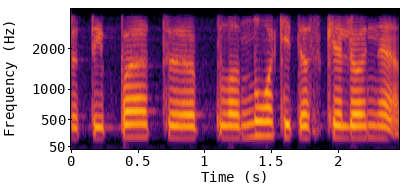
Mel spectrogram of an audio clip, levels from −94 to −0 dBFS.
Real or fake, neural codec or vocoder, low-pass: real; none; 3.6 kHz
